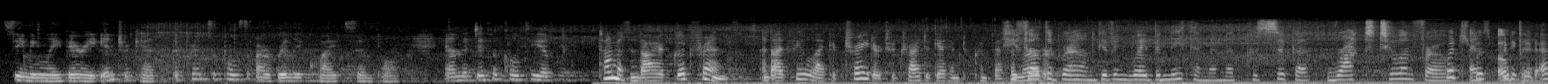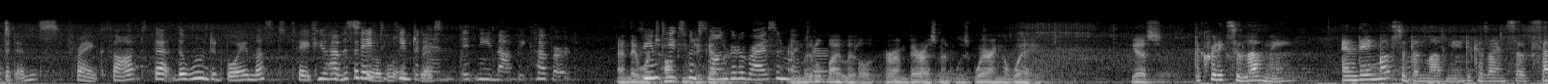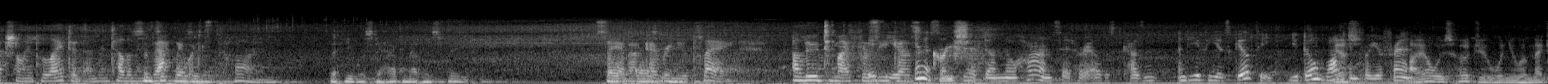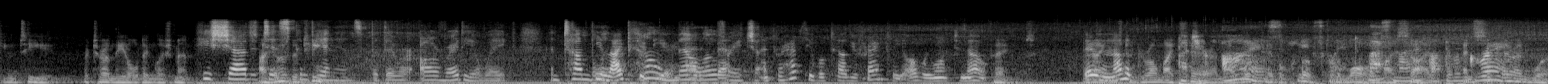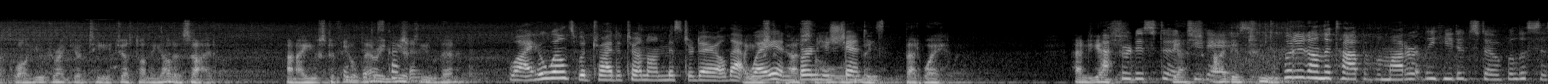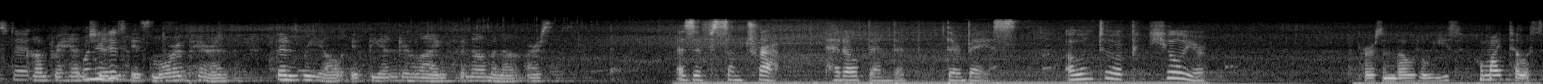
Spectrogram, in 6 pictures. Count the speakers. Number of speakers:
8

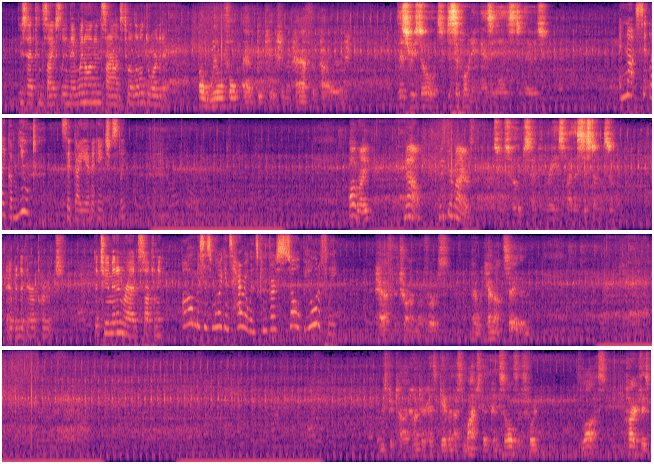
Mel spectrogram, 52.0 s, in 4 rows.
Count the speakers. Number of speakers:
6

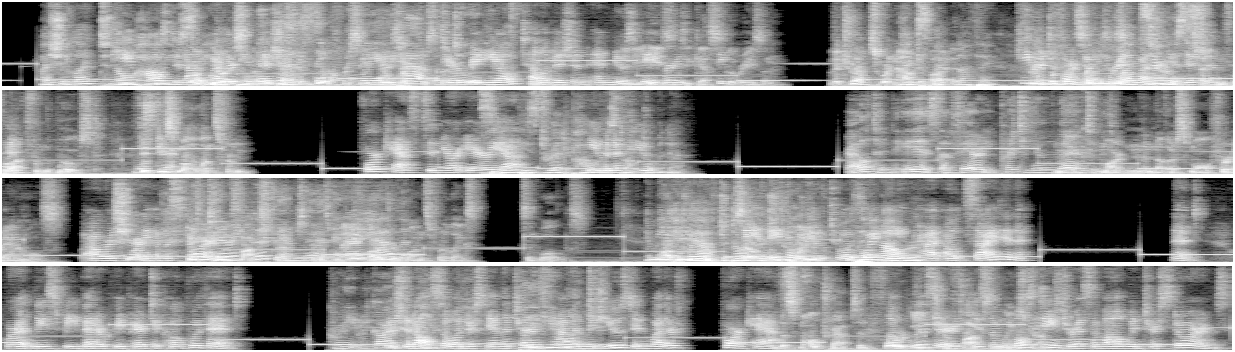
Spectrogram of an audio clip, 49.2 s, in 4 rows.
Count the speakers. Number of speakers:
4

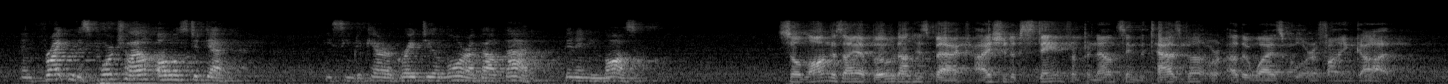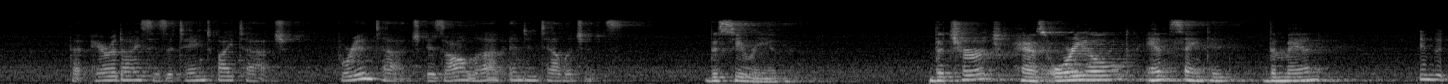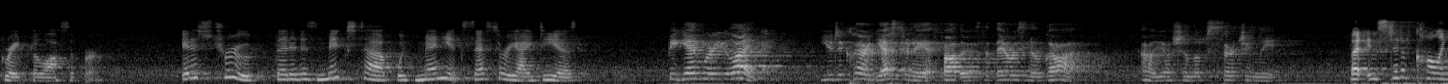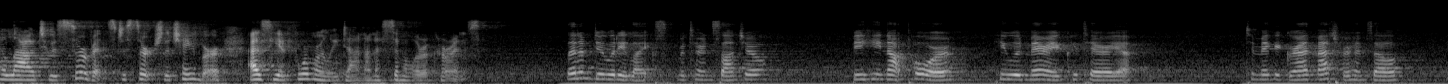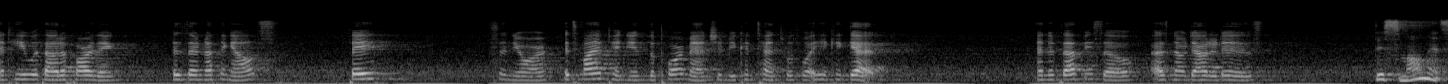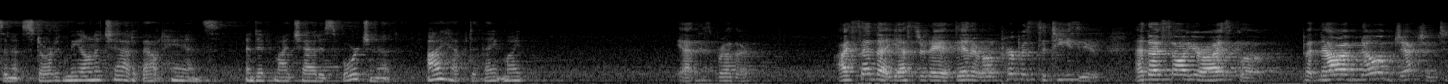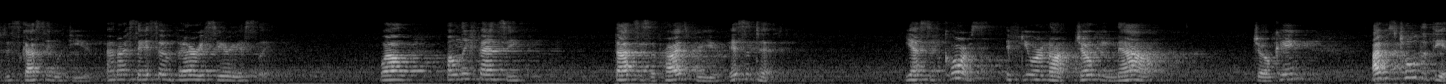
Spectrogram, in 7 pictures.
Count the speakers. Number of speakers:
8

